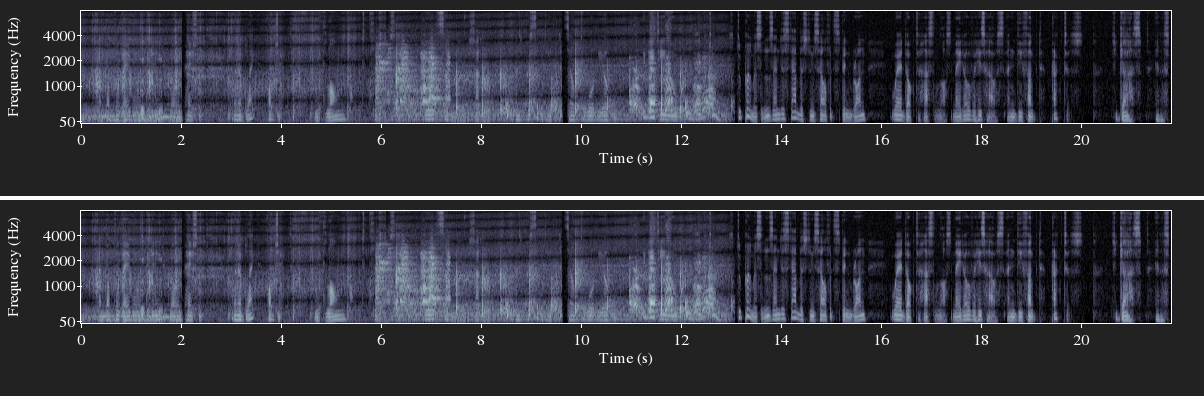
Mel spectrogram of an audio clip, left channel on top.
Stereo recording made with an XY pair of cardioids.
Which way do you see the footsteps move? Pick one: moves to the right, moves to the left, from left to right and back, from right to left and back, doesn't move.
moves to the right.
